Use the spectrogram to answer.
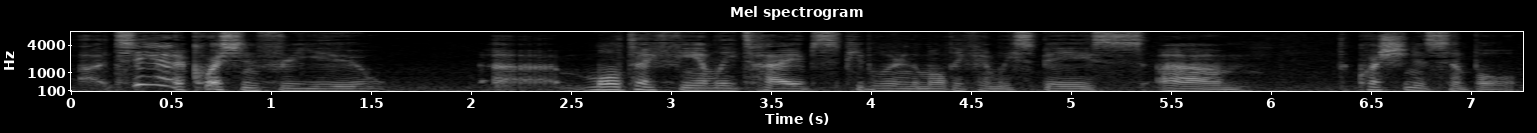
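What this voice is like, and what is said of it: Voice sounds slightly off, unwell. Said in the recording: “I'm a little under the weather today, so forgive my voice if it sounds amiss”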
